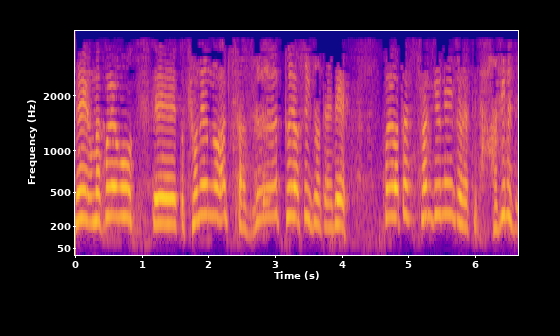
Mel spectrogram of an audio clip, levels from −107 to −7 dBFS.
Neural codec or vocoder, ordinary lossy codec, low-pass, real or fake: codec, 44.1 kHz, 2.6 kbps, SNAC; MP3, 16 kbps; 3.6 kHz; fake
